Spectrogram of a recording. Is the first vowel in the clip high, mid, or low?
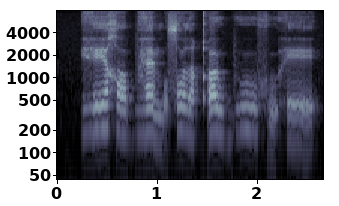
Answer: mid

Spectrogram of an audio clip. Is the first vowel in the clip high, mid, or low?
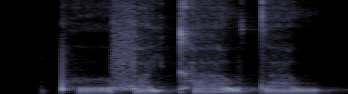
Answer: mid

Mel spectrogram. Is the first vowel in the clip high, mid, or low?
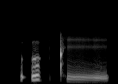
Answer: high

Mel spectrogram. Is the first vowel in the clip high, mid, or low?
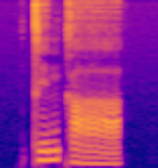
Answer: high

